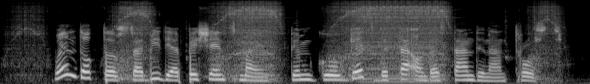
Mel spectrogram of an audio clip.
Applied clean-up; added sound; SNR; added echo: none; Engine / Mechanisms; 11 dB; none.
